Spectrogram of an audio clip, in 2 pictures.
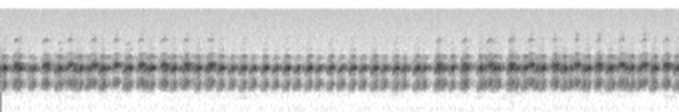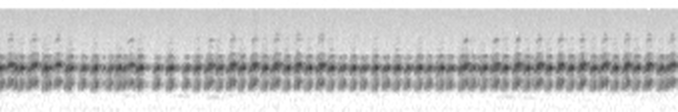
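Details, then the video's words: Forest pond at night in North-East Italy, mid April, alive with singing tree frogs, a continuous bright chorus of rapid rasping croaks, about two per second, with a momentary dip near the middle. "relaxing forest pond by night with singing tree frogs"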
